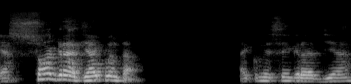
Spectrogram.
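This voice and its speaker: A man's dark, mellow tone shows vocal fry and lively intonation. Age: 60s. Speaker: agronomist and management consultant. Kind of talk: interview. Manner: animated.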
